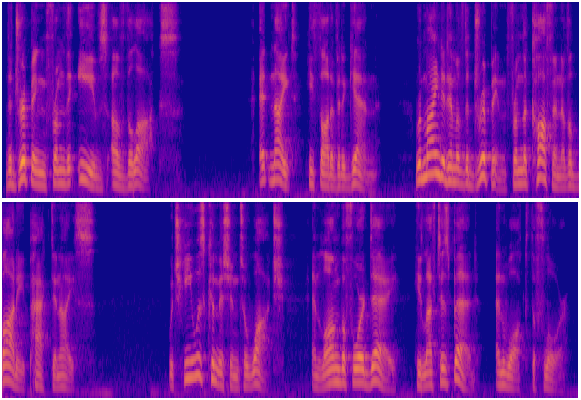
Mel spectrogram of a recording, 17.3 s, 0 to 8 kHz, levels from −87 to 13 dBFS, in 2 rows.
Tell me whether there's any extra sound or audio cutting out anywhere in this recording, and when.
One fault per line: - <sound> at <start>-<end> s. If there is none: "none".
none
